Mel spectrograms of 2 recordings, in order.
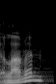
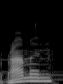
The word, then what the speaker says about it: ramen: The thing that I find so hilarious is I was gonna say ramen, which is the correct pronunciation in Japanese. But then corrected myself to ramen.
